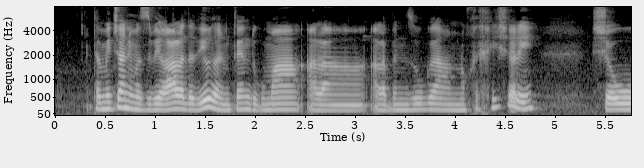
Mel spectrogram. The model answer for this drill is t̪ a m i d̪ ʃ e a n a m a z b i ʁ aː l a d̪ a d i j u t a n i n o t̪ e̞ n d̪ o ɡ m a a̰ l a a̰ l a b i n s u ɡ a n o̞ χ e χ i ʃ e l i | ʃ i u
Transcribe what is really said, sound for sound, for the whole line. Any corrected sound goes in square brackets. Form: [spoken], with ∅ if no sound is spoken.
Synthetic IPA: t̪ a m i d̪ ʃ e a n [i] m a z b i ʁ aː l a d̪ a d i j u t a n i n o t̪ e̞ n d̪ [u] ɡ m a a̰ l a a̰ l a b [e] n [z] u ɡ a n o̞ χ e χ i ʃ e l i | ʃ [e] u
